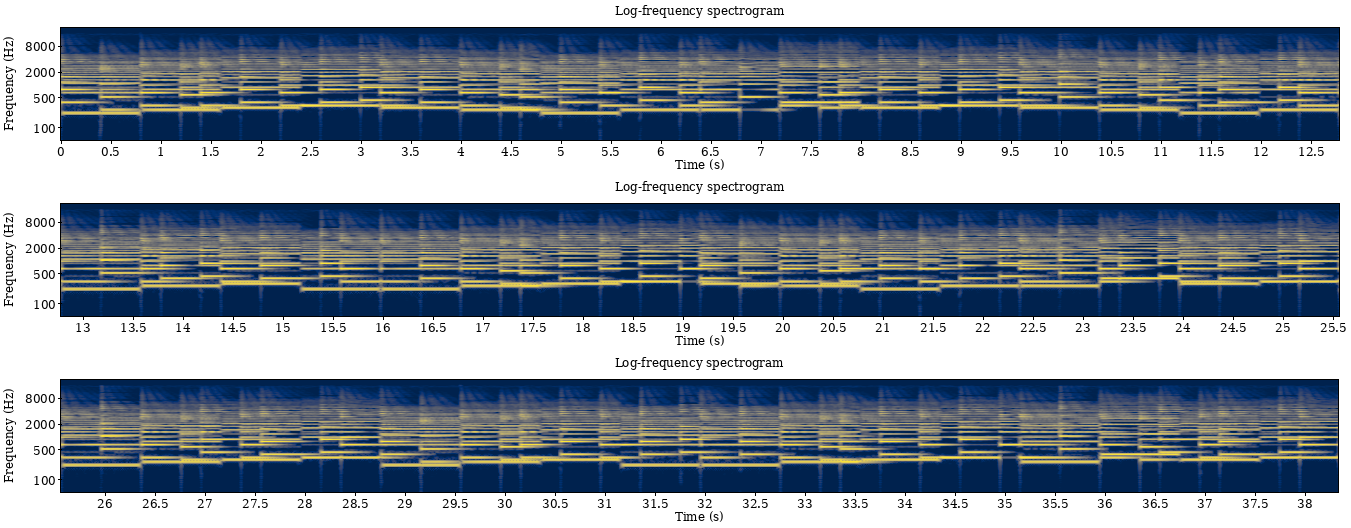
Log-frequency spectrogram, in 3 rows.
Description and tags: Pixel Piano Adventure Melody Loop Version 2
version 2, slighty different, but same ritme. Useful for 2d pixel game adventures or shops in city areas
Thank you for the effort.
